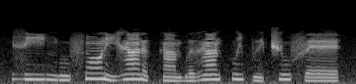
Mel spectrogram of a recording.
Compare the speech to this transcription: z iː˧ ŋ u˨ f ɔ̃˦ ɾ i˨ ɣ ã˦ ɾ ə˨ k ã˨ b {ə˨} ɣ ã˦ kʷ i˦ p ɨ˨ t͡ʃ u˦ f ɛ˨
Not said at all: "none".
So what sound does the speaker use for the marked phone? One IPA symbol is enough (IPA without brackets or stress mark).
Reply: ə˨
